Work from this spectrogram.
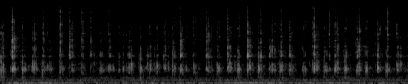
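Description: A hollow black plastic Nintendo Switch Pro controller is held in both hands while fingertips rapidly tap and click its shoulder buttons and triggers. The result is a dense, fast stream of short, dry plastic clicks with bright edges over a faint, steady low hum.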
